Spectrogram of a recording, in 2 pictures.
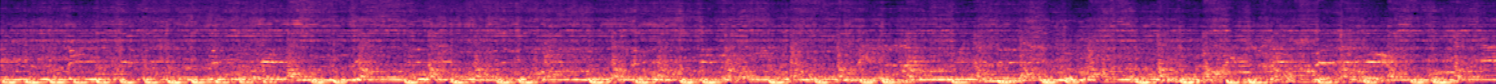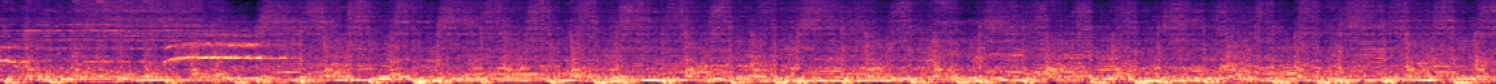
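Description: Rock band playing live on electric guitars, bass guitar and drum kit: loud, dense and steady, with a rising note a little past halfway.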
